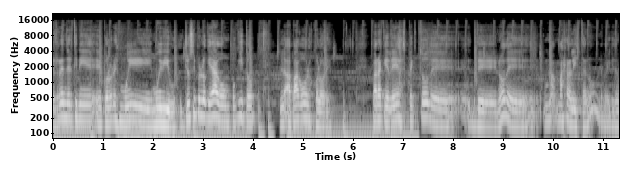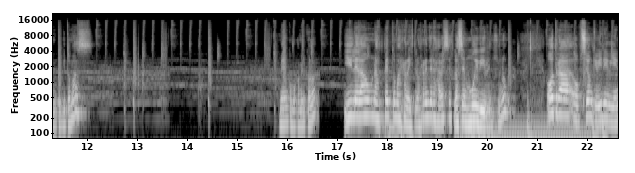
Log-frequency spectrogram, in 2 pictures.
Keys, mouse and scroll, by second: 3.4-4.3 scroll up 3, 4.3 click, 6.6-7.4 scroll down 5, 7.4 click, 9.8-10.3 scroll up 2, 10.3 click, 16.7 scroll down 2, 19.7-21.0 scroll down 3, 21.0 click, 22.5 click.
